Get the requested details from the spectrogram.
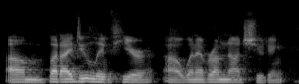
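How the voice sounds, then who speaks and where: In a brisk, level, low-toned voice, the actor (from the Netherlands by his mother) chats casually in a video-call interview. Thoughtful yet halting, he leans on fillers and restarts.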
